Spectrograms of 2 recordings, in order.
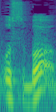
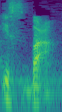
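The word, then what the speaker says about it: إصبع: ওয়াজআলু উসবুআইহি ফি উযনাইহি, উসবু বা ইসবা বা ইসবে বিভিন্ন ভাবে উচ্চারণ করা হয়েছে, আঙ্গুলকে বলা হয় ইসবা, ইসবাটা বেশি প্রসিদ্ধ।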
